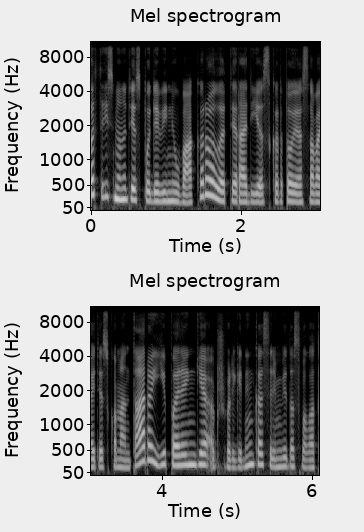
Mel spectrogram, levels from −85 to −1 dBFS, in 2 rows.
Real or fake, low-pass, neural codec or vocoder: fake; 9.9 kHz; codec, 24 kHz, 1.2 kbps, DualCodec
